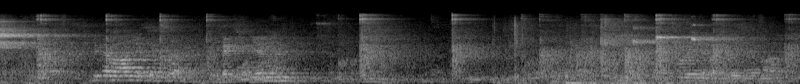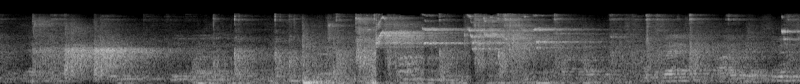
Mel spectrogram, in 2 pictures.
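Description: Table tennis doubles rallies: the ball clicking sharply and repeatedly off the bats and the table, stroke after stroke, with short pauses between points.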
